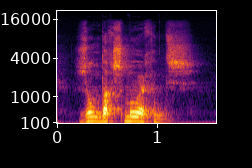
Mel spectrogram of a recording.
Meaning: Sunday morning
- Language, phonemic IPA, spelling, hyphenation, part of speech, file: Dutch, /ˌzɔn.dɑxsˈmɔr.ɣə(n)s/, zondagsmorgens, zon‧dags‧mor‧gens, adverb, Nl-zondagsmorgens.ogg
